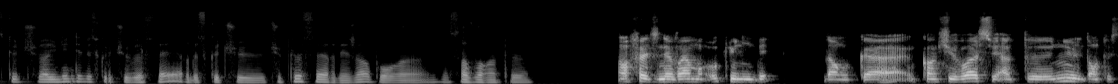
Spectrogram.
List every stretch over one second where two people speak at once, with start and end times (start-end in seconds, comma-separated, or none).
none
